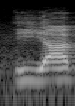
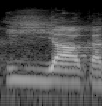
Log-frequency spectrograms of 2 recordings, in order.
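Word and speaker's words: إياك: نعبد و ایاک نستعین۔ ایاک نہیں کہنا ہے، ایاک، تشدید ہے یہ کے اوپر، ایاک نعبد ہے، ذہن میں رہے، تلفظ غلط ہو گیا،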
